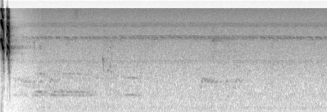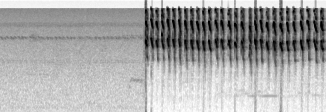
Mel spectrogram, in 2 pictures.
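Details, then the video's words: Velvet-fronted nuthatch (cililin) tutor recording: a lone chip, then about seven seconds of near silence with faint background sounds, followed by a sudden fast, even run of shrill high chips to the end. "MASTERAN CILILIN GACOR JERNIH TEMBAKAN PANJANG"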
